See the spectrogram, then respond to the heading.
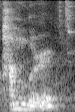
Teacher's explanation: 비읍은 비음, 니은, 미음 앞에서 미음으로 바뀌었죠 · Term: 비음화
